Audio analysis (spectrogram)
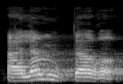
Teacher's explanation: میم میں اظہار شفوی ہوگا۔ اظہار شفوی میم کو ظاہر کر کے جلد پڑھیں گے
